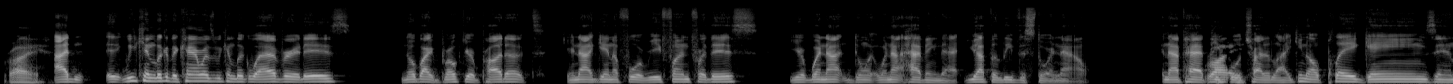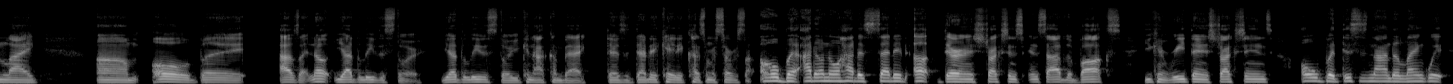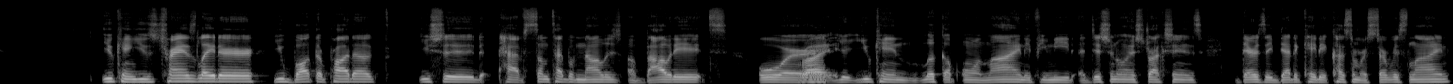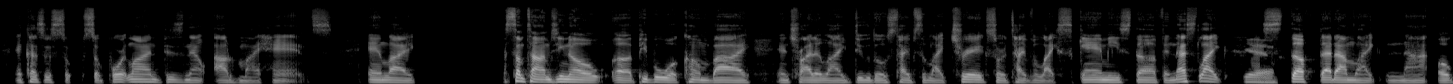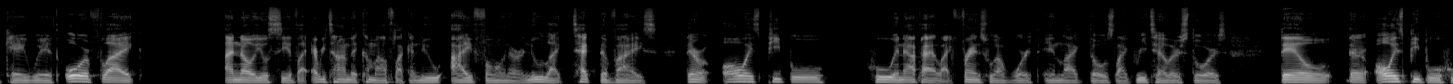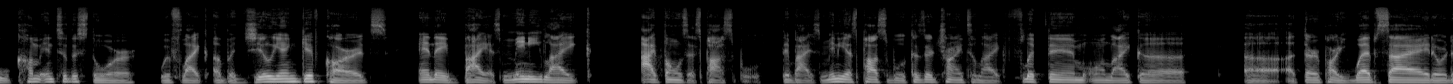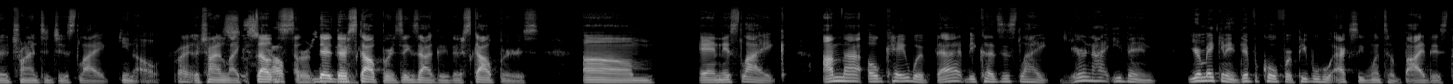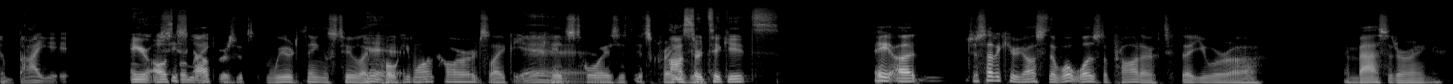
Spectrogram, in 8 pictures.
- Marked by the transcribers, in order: tapping; other background noise
- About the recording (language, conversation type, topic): English, unstructured, What would you do if you caught someone stealing?
- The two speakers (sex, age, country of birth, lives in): male, 30-34, United States, United States; male, 30-34, United States, United States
